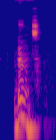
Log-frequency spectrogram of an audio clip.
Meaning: 1. daughter 2. girl (female child) 3. young woman
- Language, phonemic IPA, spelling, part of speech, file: Moroccan Arabic, /bint/, بنت, noun, LL-Q56426 (ary)-بنت.wav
